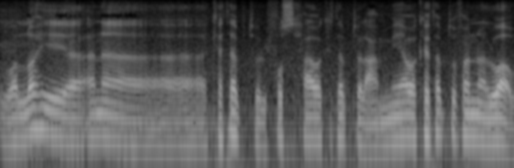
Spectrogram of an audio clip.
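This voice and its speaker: With hardly any pauses, a man talks at a very slow pace in a fairly even intonation. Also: medium pitch for a man. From Upper Egypt, Sohag. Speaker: poet. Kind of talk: interview. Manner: halting, many fillers.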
